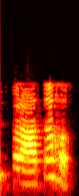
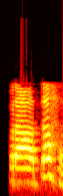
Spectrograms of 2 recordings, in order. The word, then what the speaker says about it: प्रातः: विसर्ग क्या होता है इस ध्वनि का उच्चारण ह के समान होता है देखिए जब भी हम क्या करते हैं किसी भी शब्द में विसर्ग लगाते हैं तो ह का उच्चारण लास्ट में आता है जैसे प्रातः अतः तो ये क्या है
